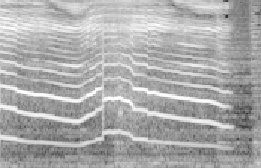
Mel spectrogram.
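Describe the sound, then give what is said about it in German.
A loud, sustained scream rings out as a prince touches the surface of water in a bowl. It is a single high, wavering cry lasting about three seconds, with a sudden jump up in pitch midway, and then it breaks off. “Er legte seine Hand auf die Wasseroberfläche und sofort ertönte ein lautes Schreien in seinen Ohren.”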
